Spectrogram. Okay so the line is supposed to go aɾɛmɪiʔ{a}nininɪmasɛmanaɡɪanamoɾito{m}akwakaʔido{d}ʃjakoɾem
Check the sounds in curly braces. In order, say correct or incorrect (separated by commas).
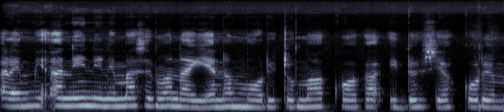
correct, correct, incorrect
